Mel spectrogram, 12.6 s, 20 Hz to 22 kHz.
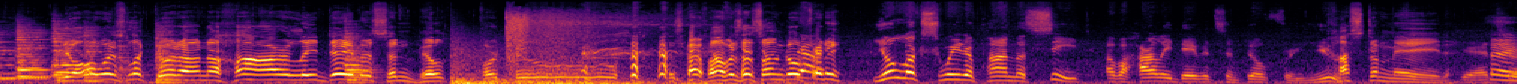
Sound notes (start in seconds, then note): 4.7 laughs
